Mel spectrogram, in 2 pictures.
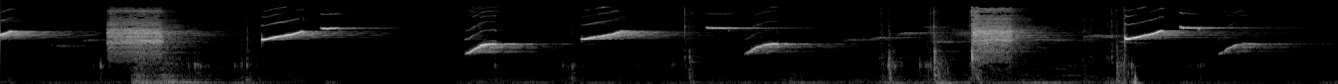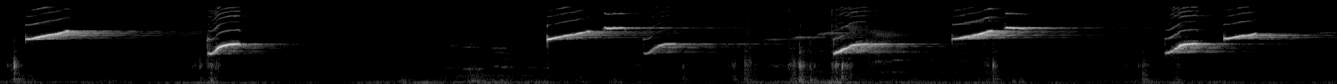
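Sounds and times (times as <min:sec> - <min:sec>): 
Oriental magpie-robin singing clear high whistled notes: 0:00.0 - 0:02.0, 0:02.6 - 0:04.0, 0:04.6 - 0:16.4, 0:18.8 - 0:24.4, 0:25.0 - 0:26.7.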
